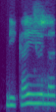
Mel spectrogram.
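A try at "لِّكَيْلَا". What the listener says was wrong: Tadi likaila ni kena baca panjang sikit. Tadi bacanya agak pendek. Nampak ni waw kecil ni pun tandanya tu maknanya kita dia kita kena panjangkan.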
